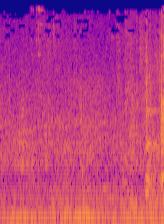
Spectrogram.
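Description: Faint ambience of a large legislative chamber: indistinct murmur of voices with soft, irregular knocks and footsteps.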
